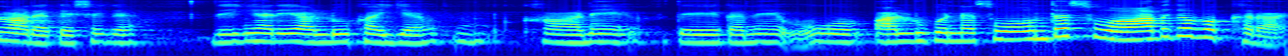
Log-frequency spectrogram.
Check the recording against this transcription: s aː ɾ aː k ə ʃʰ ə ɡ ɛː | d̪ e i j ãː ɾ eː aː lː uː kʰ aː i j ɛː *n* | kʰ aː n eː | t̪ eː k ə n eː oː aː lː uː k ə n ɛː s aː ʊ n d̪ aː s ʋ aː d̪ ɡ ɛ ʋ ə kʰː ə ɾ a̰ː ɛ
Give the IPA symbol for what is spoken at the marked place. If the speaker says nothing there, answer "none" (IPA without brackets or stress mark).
none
